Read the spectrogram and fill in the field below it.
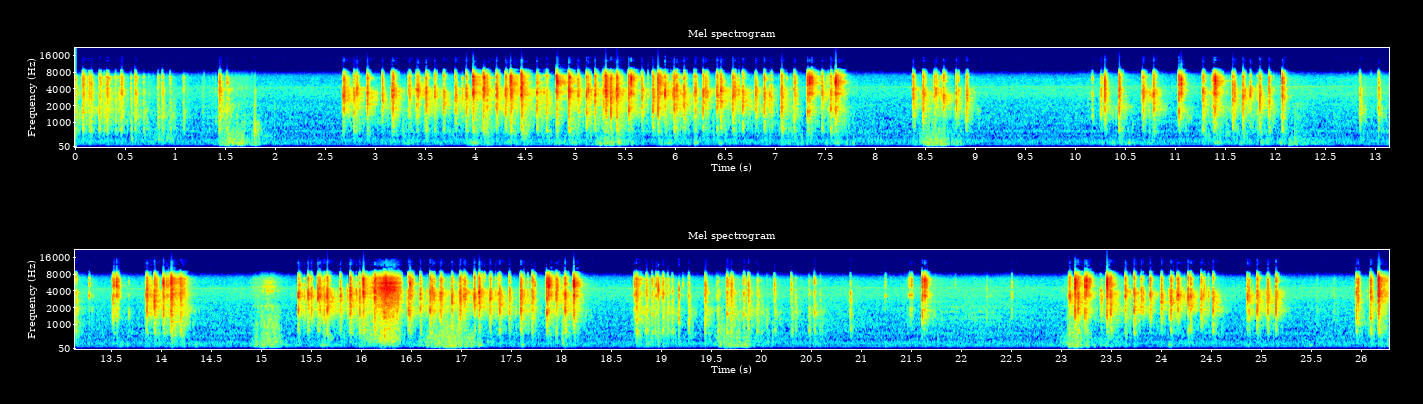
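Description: Keys on a computer keyboard clatter in quick bursts of typing.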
